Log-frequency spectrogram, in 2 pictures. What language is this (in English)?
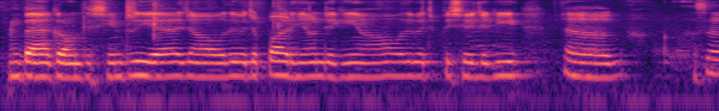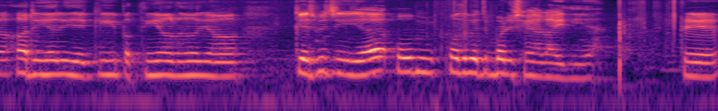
Dogri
